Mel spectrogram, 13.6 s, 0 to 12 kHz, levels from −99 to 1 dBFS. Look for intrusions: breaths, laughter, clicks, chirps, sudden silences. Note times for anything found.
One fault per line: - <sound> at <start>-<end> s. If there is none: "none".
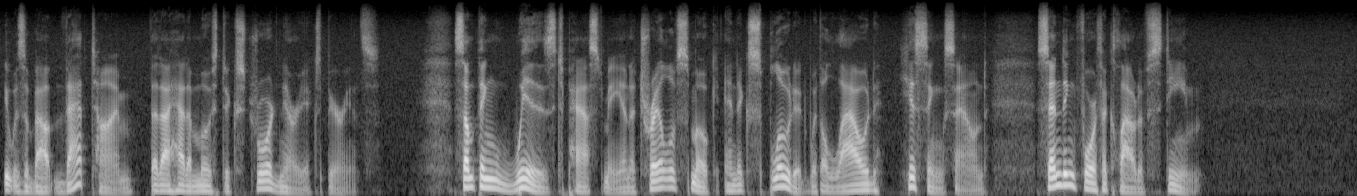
none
